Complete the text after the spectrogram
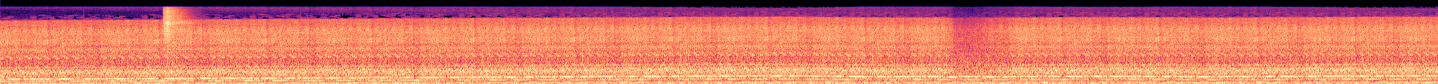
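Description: A bus engine hums steadily, its pitch slowly rising as it speeds up.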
